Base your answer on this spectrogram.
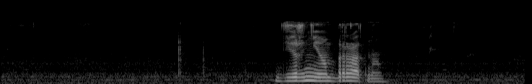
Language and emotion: Russian, angry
